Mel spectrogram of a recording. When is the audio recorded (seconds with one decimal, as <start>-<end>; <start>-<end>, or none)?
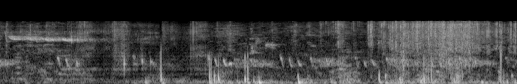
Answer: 0.0-0.7; 2.1-5.2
